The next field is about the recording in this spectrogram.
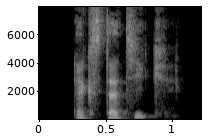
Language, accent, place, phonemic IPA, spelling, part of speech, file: French, France, Lyon, /ɛk.sta.tik/, extatique, adjective, LL-Q150 (fra)-extatique.wav
- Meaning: ecstatic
